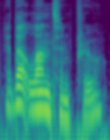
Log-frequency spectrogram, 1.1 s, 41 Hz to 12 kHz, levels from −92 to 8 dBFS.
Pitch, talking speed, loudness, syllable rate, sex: 135 Hz, 215 wpm, -17 LUFS, 4.7 syllables/s, male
